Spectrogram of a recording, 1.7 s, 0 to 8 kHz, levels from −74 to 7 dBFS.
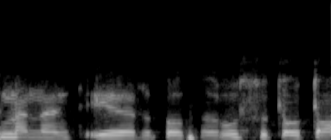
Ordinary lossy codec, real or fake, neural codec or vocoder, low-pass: AAC, 48 kbps; fake; codec, 16 kHz, 8 kbps, FunCodec, trained on LibriTTS, 25 frames a second; 7.2 kHz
